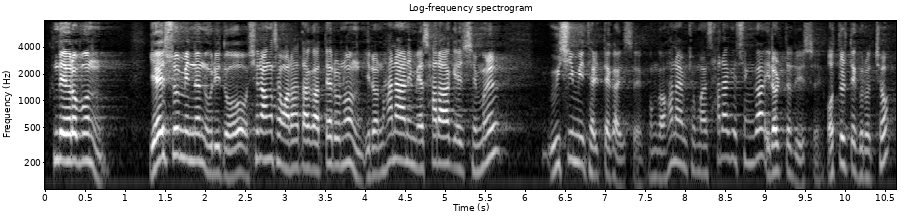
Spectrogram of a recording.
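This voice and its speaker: Male pastor, high voice, tells stories in his sermon and keeps asking the pews questions; long church reverb. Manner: lively storytelling, asks the congregation questions. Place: church during a Sunday afternoon service.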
